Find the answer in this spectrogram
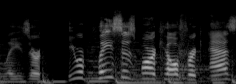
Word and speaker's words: Lazor: That is pronounced Lazor. I know it's spelled Z-O-R. It's pronounced, though, like Lazor.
